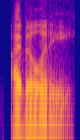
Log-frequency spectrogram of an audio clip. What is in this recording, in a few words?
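"ibility", American English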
